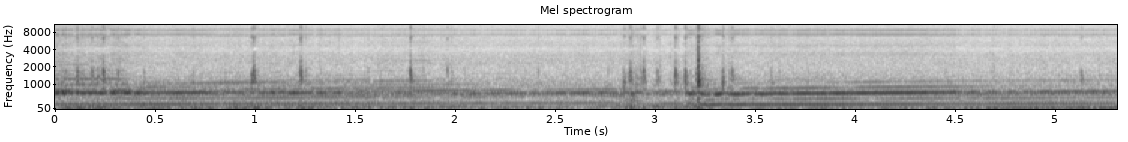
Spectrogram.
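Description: Car engine running hard under load, heard from inside the cabin on a race track. Its note sags slightly for about three seconds, then a couple of sharp knocks and the note climbs steadily again.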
